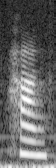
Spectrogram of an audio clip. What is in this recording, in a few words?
"hang", English; verb tr conj (hung/hung); penjar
